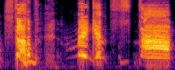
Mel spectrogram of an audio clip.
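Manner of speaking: high panicked shout to stop the pain. Acted. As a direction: beg at the top of the voice. Enemy under attack, begging.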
